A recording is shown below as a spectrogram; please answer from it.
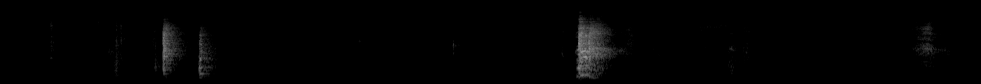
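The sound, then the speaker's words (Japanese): A person chewing a bar snack: scattered crisp crunches and mouth sounds in short, faint bursts separated by pauses, with no talking. “よかったら食べてください。いただきます。”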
